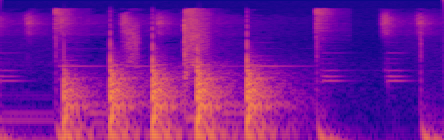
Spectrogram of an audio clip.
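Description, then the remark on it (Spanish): Several firm knocks on a door in a quick, uneven rhythm, fairly loud, each one a sharp thud with a short ring, with no voices over them. “Están tocando la puerta.”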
